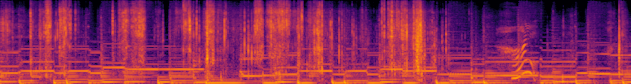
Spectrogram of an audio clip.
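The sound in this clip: Plastic wrapping of a sweet potato snack package being opened, with many sharp cracking and crinkling rustles over steady background music.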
